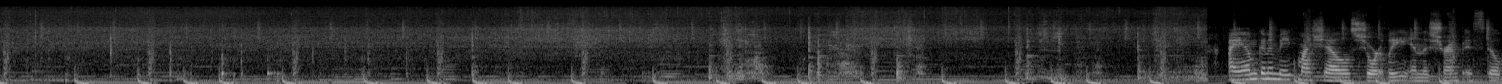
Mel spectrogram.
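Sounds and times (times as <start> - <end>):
food sizzling in oil: 0.0 - 12.1
spatula scraping and knocking pan: 1.6 - 5.0, 7.0 - 9.5, 10.1 - 12.1.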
